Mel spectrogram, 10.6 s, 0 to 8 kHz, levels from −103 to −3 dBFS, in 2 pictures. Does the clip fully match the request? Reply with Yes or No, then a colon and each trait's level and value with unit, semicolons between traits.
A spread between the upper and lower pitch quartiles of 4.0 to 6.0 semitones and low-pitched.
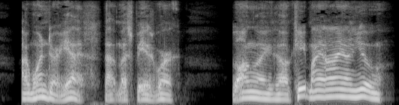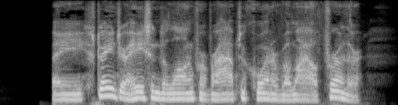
Yes: average, 4.7 semitones; low, 115 Hz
